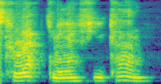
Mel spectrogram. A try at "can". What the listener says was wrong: How do you get 2 fucking syllables out of the word can? Can.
